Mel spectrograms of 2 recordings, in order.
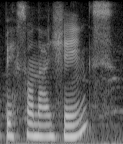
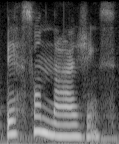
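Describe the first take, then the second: First: The stress falls on a syllable other than 'na'. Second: The stress falls on the third syllable 'na'. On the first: The speaker calls it wrong. "Não é personagens" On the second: The speaker calls it right. "a sílaba tônica é o na"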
